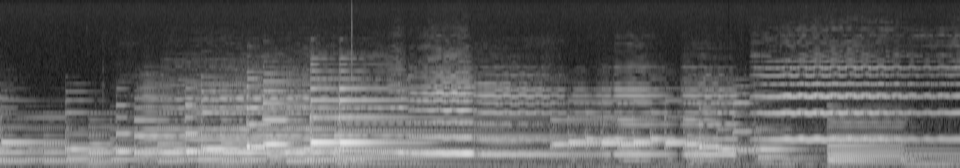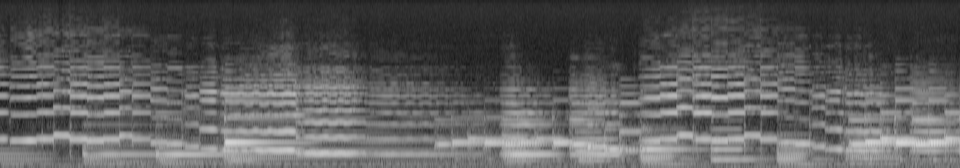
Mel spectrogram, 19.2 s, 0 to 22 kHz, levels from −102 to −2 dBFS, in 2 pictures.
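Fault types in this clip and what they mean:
Loose connector crackle: a worn or dirty contact somewhere in the signal chain briefly loses and regains connection as it shifts, chopping the signal for an instant, and any DC present on the line turns that break into a pop. In this music clip it appears as a single very short event at 3.51 s, a brief click of crackle cutting across the sound rather than an extended scratchy burst.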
